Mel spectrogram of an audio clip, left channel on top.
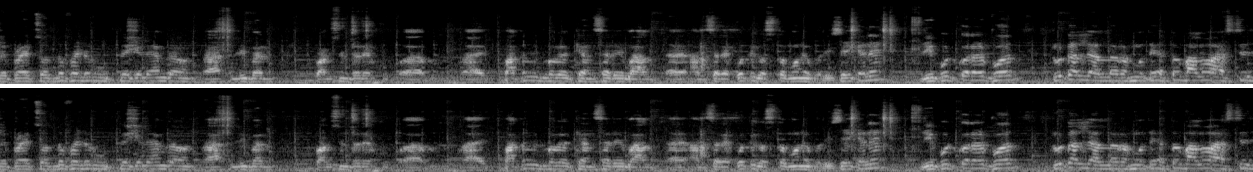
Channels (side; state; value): both; normal; correlation 0.72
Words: প্রায় 14 পয়েন্টের উঠতে গেলে আমরা লিভার ফাংশনটারে প্রাথমিকভাবে ক্যান্সারে বা আলসারে ক্ষতিগ্রস্ত মনে করি। সেইখানে রিপোর্ট করার পর টোটালি আল্লাহ রহমতে এত ভালো আসছে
